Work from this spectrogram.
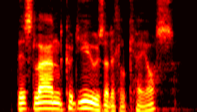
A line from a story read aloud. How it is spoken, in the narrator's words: said Mara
